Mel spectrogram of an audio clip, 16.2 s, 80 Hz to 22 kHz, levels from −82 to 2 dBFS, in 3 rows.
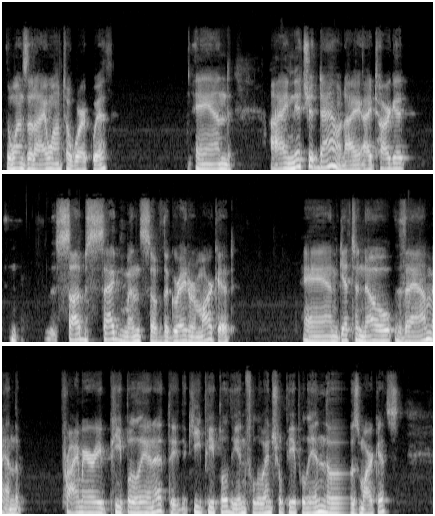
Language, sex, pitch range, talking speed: English, male, 110-130 Hz, 155 wpm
